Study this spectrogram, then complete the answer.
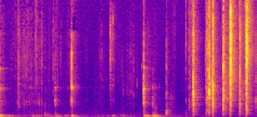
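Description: Tarot cards being shuffled by hand during a zodiac reading, a run of soft riffling and tapping clicks that grows sharper and more rapid toward the end, with no talking.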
